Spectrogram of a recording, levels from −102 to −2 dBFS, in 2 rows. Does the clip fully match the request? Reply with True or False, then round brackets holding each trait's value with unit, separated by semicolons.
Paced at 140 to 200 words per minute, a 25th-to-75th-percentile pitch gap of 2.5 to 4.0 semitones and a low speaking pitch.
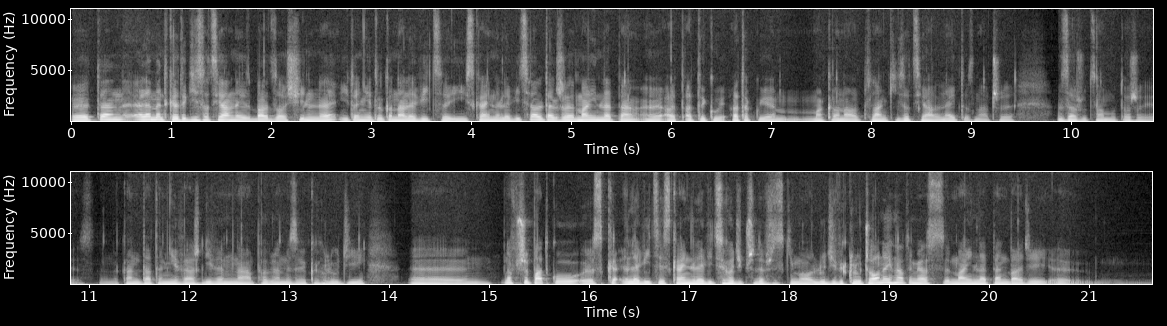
True (160 wpm; 3.5 semitones; 125 Hz)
